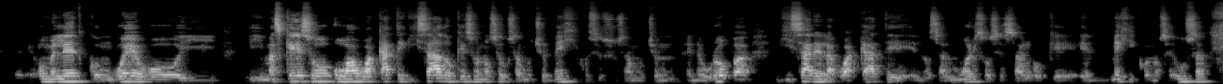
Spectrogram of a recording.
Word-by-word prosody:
el 445 -1 -20
omelette 130 +1 +3
con 110 -3 -6
huevo 120 -3 +1
y 95 -3 -13 0.2
y 105 +1 -12
más 115 +1 +4
queso 135 0 +4
o 130 -1 +5
aguacate 130 +2 +4
guisado 145 0 +4
que 130 0 -8
eso 125 -1 -3
no 120 0 -7
se 120 - -3
usa 110 -1 -7
mucho 110 +1 -10
en - - -18
México, 130 0 -8
eso - - -9
se - - -11
usa 100 -1 -11
mucho 95 -1 -14
en 85 -1 -18
en 95 -1 -15
Europa. 115 +2 -1 0.2
Guisar 190 -10 +2
el 125 - 0
aguacate 120 -3 -2
en - - -17
los 100 +1 -7
almuerzos 110 +4 -6
es 105 - -2
algo 400 0 -8
que 390 0 -13
en 190 - -14
México 115 -2 -7
no 95 - -15
se 95 - -7
usa. 125 -1 -4
125 Hz, 195 wpm, -22 LUFS, 110-130 Hz, 0.2 s, o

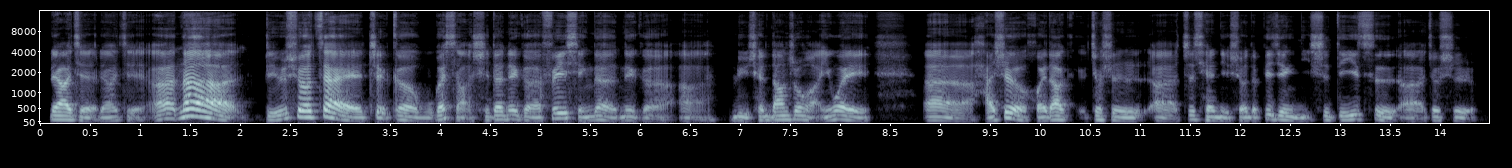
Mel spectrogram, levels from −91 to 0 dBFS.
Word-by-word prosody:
了 125 -1 +5
解， 115 -1 -1
了 100 +1 -5
解， 105 - -8
啊， 165 -1 +1
那 220 -4 +8 0.3
比 115 - -5
如 130 +4 -2
说 205 +4 +5
在 200 - +6
这 95 - -2
个 - - -1
5 95 -1 -8
个 - - +2
小 - - -4
时 - - -4
的 135 0 +2
那 145 +2 0
个 100 -7 -2
飞 165 +12 +1
行 205 +5 -2
的 - - -2
那 215 0 -5
个， 205 - -8
呃， 65 -2 -11 0.2
旅 210 0 -6
程 115 - -4
当 130 0 0
中 130 0 -3
啊， - - -6
因 220 0 -5
为 485 -2 +1 0.5
呃， - - -3
还 - - -3
是 475 +1 +3
回 - - -2
到 - - +2 0.2
就 125 - -3
是， 105 -5 -4
呃， - - -6
之 135 - -6
前 125 - -2
你 200 -2 -4
说 190 - -4
的 220 - -5
毕 150 -8 -5
竟 125 +5 -2
你 190 +1 -9
是 125 -10 -4
第 120 +3 -7
1 140 +2 -3
次， 195 +6 -4
呃， 220 +1 -8
就 215 - -5
是， 205 -1 -6
150 Hz, 220 characters per minute, -28 LUFS, -, 0.5 s, 那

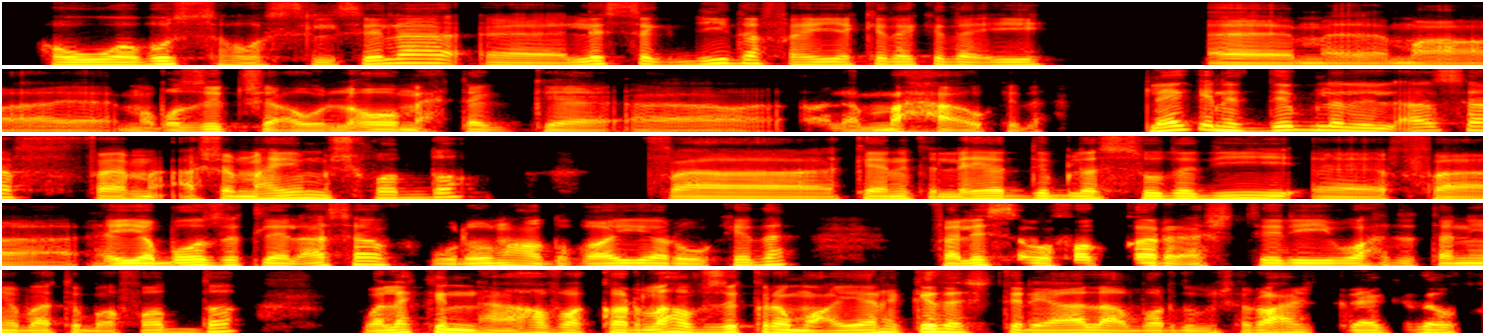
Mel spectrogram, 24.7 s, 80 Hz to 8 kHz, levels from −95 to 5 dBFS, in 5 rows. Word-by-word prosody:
هو 115 0 +3
بُصّ 145 -4 0
هو 95 -2 -6
السلسلة 130 - -2 0.2
آآ 100 -3 -3
لسه 150 0 0
جديدة 160 +8 -1
فهي 125 -2 -1
كده 125 +1 -1
كده 125 0 -3
إيه، 115 +1 -3 0.6
آآ، 95 -1 0
ما 95 -1 -7
ما 90 -1 -6
ما 95 0 -8
باظتش 100 +4 -2
أو 90 +1 -1
اللي 95 0 -2
هو 110 0 +3
محتاج 105 -1 -4
آآ 90 -2 -7 0.2
ألمّعها - - +1
أو - - -4
كده، - - -13 0.3
لكن 185 +5 +4
الدبلة 180 +4 +2
للأسف 165 +4 -2
فم 110 -1 0
عشان 115 - -2
ما 110 - +3
هي 135 +4 +2
مش 140 -3 -2
فضة 165 +7 -3 0.5
ف 105 - -5 0.6
كانت 110 -1 0
اللي 105 0 0
هي 120 - +4
الدبلة 120 -1 0
السودة 120 +2 +1
دي، 125 +1 -1
آآ، 95 -3 -4
فهي 95 +5 +1
باظِت 125 +1 +2
للأسف 125 +8 +2
ولونها 110 +3 +2
اتغَيّر 110 +1 +2
وكده. 130 - -1 0.4
فلِسّه 125 0 +2
بافكر 125 0 +2
أشتري 120 -1 0
واحدة 115 -1 0
تانية 115 0 0
بقى 110 0 0
تبقى 105 -3 -5
فضة، 125 +9 -2 0.4
ولكن 130 -2 +4
ه 110 - -4 0.2
هافَكّر 120 +1 +3
لها 130 +3 +7
في 120 - -4
ذكرى 135 -1 +4
معينة 110 +4 +3
كده 145 +1 +7
أشتريها 120 -3 +1
لها 115 -2 +3
برضه 110 +1 -3
مش 110 +2 -7
هاروح 115 -1 +5
أشتريها 115 -2 -2
كده 125 +2 -2
وخ 120 - -5
115 Hz, 175 wpm, -24 LUFS, 105-130 Hz, 0.6 s, لها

